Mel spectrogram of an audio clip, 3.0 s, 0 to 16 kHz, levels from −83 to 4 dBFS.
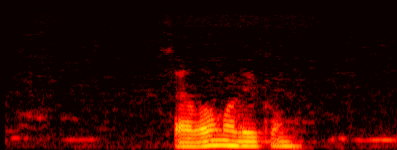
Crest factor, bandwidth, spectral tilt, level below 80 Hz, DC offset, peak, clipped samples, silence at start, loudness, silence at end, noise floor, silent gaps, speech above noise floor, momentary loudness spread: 20 dB; 11 kHz; -10.5 dB/octave; -54 dBFS; under 0.1%; -10 dBFS; under 0.1%; 1.3 s; -27 LUFS; 0 s; -64 dBFS; none; 38 dB; 19 LU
